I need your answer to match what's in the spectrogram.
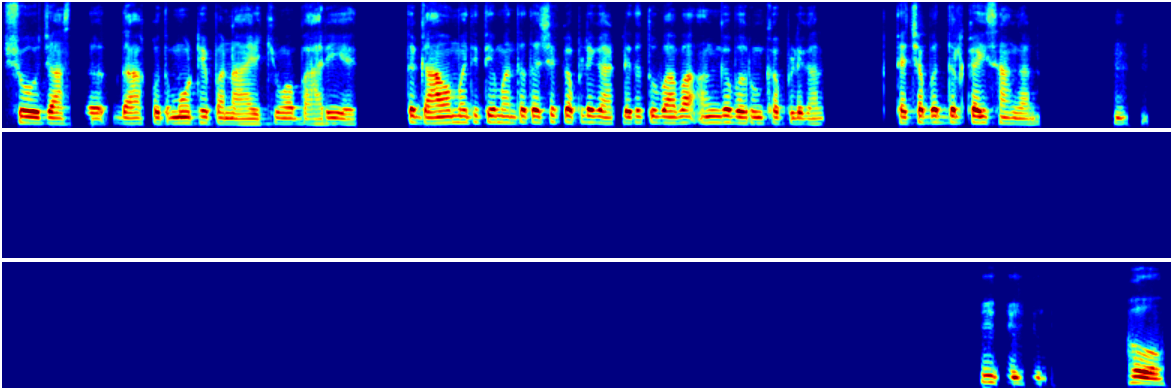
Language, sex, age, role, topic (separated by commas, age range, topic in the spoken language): Marathi, male, 35-39, host, शहर आणि गावातील पोशाखाच्या शैलीत तुम्हाला कोणते फरक दिसतात?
